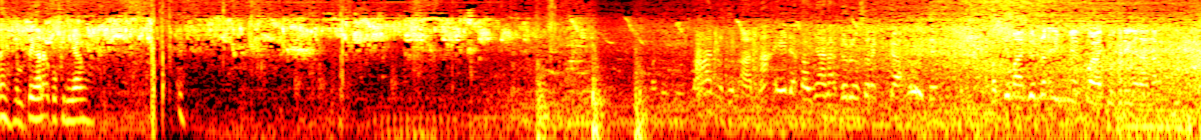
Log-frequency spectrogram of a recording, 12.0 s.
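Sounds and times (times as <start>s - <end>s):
birds chirping: 0.0s - 12.0s
low thumps: 3.2s - 8.5s.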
